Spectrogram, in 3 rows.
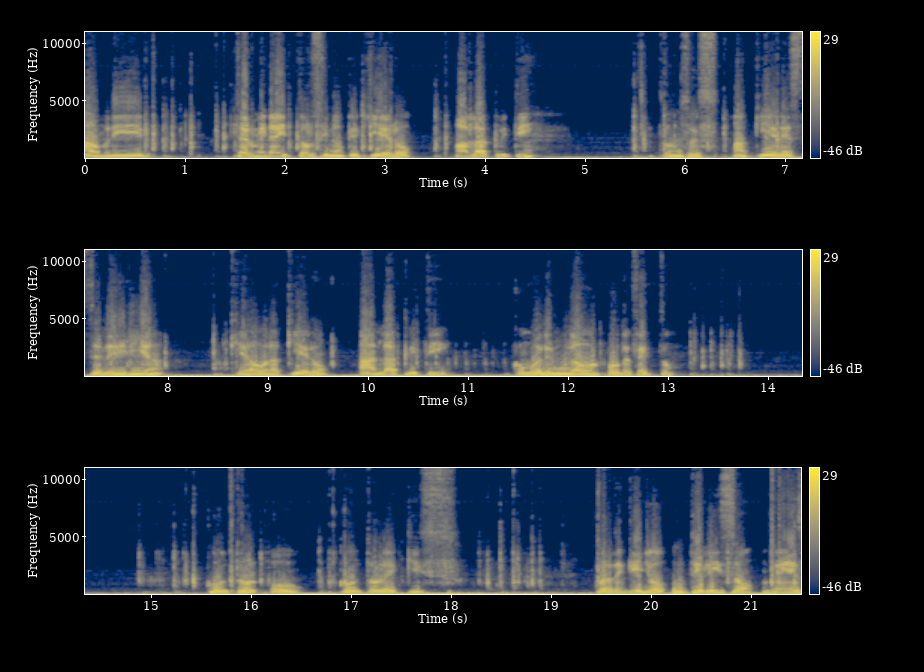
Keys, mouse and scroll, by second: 0.5 Down, 0.6 Down, 0.8 Down, 1.2 Up, 1.3 Up, 1.5 Up, 1.9 Up, 2.6 Down, 2.8 Down, 3.4-3.7 typing, 5.3-9.9 typing, 6.7 Left, 10.0 Delete, 10.3 Delete, 10.4 Delete, 10.6 Delete, 10.8 Delete, 11.0 Delete, 11.2 Delete, 11.4 Delete, 12.2 Delete, 13.1 Left, 13.3 Left, 13.5 Left, 15.1 ctrl+o, 15.4-16.1 typing, 16.5 ctrl+x, 17.9-19.1 typing, 19.3 Return, 21.0 super+Return.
